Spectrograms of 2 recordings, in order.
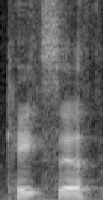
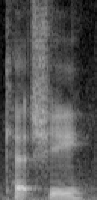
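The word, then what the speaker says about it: Cait Sith: Yeah, most people think his name is Kate Sith, which apparently the English dub also made that error. It's an eternal internet feud on how to pronounce the name. I go back and forth. Because the actual pronunciation, I believe, is supposed to be like Ketshi. Oh, yeah. And even in the Japanese dub, they pronounce it Ketshi. It's only the American release that I'm pretty sure pronounces it Kate Sith.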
